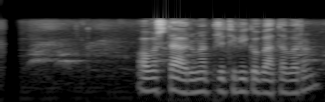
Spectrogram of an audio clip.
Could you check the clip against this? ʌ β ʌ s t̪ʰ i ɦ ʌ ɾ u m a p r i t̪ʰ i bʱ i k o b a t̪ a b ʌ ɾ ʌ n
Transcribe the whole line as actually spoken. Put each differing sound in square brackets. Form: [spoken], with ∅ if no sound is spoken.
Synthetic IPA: ʌ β ʌ s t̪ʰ [a] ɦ ʌ ɾ u m a p r i t̪ʰ i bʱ i k o b a t̪ a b ʌ ɾ ʌ n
